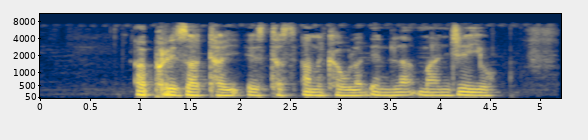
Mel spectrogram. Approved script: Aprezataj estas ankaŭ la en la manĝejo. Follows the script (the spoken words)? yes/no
yes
